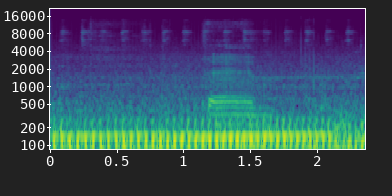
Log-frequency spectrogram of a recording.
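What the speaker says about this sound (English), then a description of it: "the engine braking on the Enfield does an amazing job of going down hills" Royal Enfield Classic 350 single-cylinder motorcycle engine braking down a hill of hairpin bends, a steady loud low thrum running evenly throughout with no speech.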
